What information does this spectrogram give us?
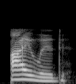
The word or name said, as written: eyelid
